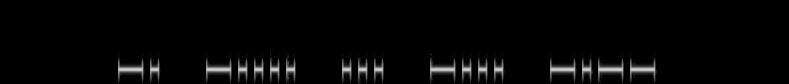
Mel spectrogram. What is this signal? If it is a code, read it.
Morse code, heard as a keyed tone, about 15 wpm, spaced as for 11 wpm, 700 Hz. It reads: N6SBY
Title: USA Call Signs - 2x Character Spacing - 15wpm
